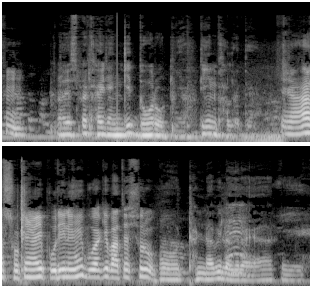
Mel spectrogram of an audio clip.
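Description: A man's voice: on the high side, animated, moderate pace. A man vlogging at home, chatting casually and cooing at his dog in baby talk. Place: family home. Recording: background music under the voice.

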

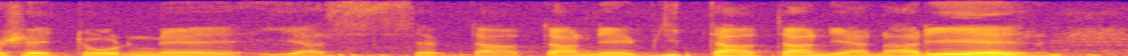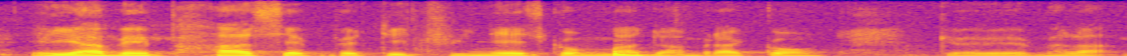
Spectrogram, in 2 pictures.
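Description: A man's voice: a little high, a little mellow, slight background noise. A man in his eighties with a foreign Swiss German accent in his French, rambling and searching for words as he reminisces into a handheld microphone. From German-speaking Fribourg countryside, Switzerland. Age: 80s. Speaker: audience member, former travelling cinema operator. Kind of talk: reminiscing at a public round table. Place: seated in a cinema auditorium.

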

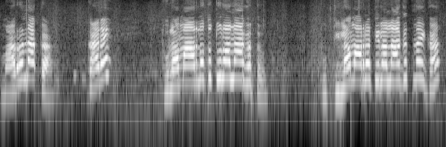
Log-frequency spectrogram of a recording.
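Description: Woman as a shrill, bright-voiced police madam, domineering and scolding, comedy skit. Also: expressive, a little hiss or hum, exaggerated voice. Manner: scolding, domineering, rapid-fire questions. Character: strict bossy female police officer, middle-aged.

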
